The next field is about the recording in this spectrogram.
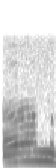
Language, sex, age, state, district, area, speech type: Manipuri, male, 30-45, Manipur, Senapati, rural, conversation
